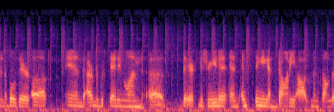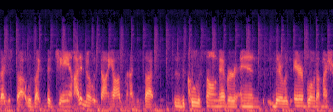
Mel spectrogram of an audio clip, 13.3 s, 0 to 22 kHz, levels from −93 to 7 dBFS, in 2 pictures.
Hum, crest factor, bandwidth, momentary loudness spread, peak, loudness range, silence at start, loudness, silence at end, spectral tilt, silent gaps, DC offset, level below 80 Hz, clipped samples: none; 14 dB; 10 kHz; 7 LU; -2 dBFS; 1 LU; 0 s; -17 LUFS; 0 s; -6.5 dB/octave; none; under 0.1%; -34 dBFS; under 0.1%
